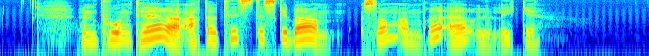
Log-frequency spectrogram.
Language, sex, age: Norwegian, female, 19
